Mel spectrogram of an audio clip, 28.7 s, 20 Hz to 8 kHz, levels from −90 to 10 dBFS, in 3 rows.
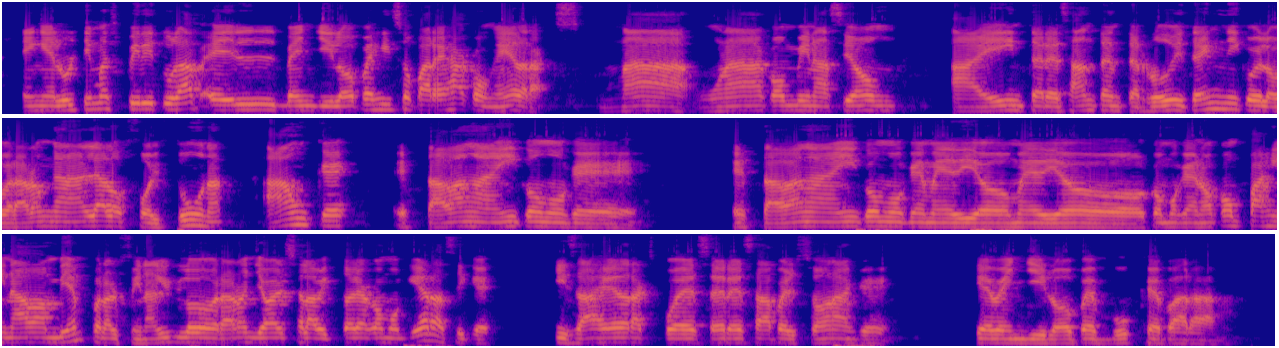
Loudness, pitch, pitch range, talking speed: -28 LUFS, 125 Hz, 115-130 Hz, 140 wpm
